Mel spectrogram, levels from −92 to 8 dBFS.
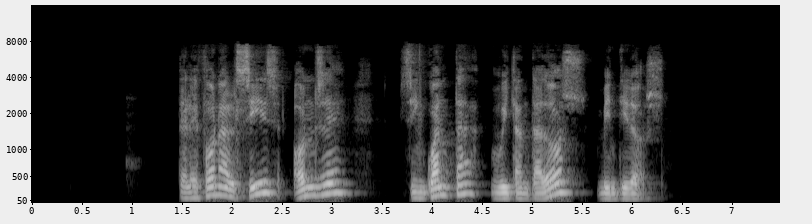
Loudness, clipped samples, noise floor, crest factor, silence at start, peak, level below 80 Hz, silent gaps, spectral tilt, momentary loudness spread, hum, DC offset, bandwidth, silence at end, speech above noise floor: -24 LUFS; under 0.1%; under -90 dBFS; 20 dB; 1.5 s; -6 dBFS; -58 dBFS; 3.56-3.67 s; -5.5 dB/octave; 10 LU; none; under 0.1%; 8 kHz; 1.2 s; over 66 dB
